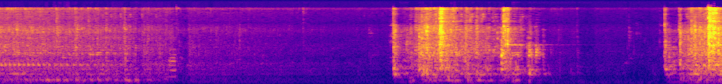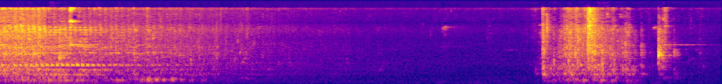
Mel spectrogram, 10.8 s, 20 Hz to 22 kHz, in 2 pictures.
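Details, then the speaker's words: 1975 Sears Gamefisher outboard after carburetor repair, choke pulled, very little fuel in tank: three short buzzy bursts of running, each dying after a second or two; needs carburetor adjustment. "okay YouTube I can see that if that runs runs but it's gonna need some adjusting and such on it"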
